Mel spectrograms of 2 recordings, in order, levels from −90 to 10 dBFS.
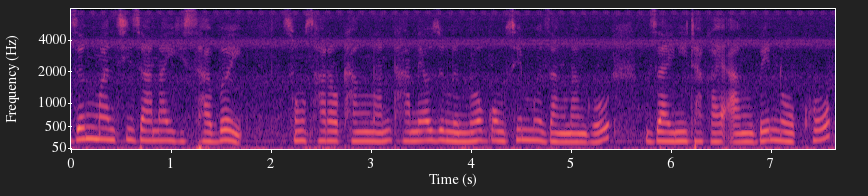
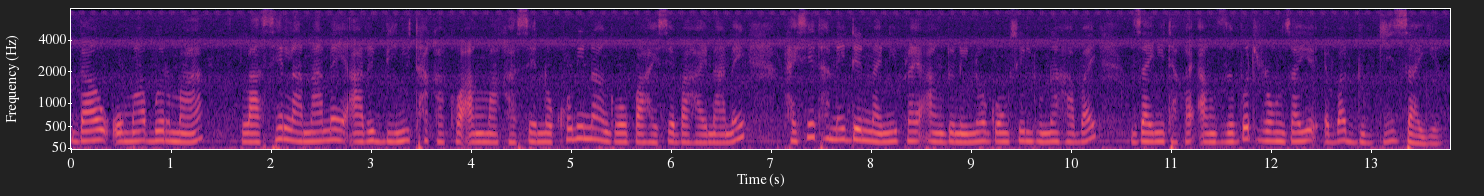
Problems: none marked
